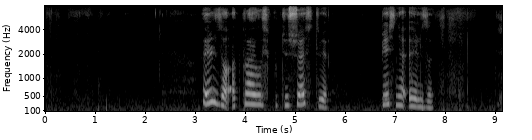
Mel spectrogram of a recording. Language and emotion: Russian, neutral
